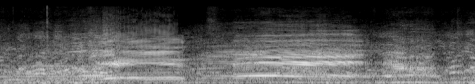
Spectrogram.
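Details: Sahiwal bull at a busy cattle market in Fulbari on 27 June 2025, giving loud, sustained moos that rise and bend in pitch, back to back with a short pause, with people talking behind.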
